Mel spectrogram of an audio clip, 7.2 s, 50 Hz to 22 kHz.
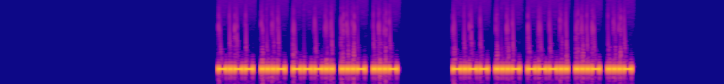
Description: Morse code, heard as a keyed tone, about 46 wpm, 700 Hz. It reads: YV8VV YV8VV
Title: DXCC-100 Call Signs - 5 Characters - Repeated 2x - 45wpm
